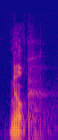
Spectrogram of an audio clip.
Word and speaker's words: milk: Milk. I think I say it It's the like right a way. Midwestern joke. Milk is spelled M-I-L-K, but if you're from the Midwest, you say milk, M-E-L-K.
